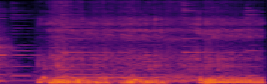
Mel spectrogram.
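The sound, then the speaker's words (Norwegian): A person imitates a cat purring, voicing a role-playing game character purring in a hammock, with a low, rumbling, rapidly pulsing growl that starts abruptly and rolls on steadily for a couple of seconds, with no talking over it. “Vincent maler borti hengekøya si.”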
